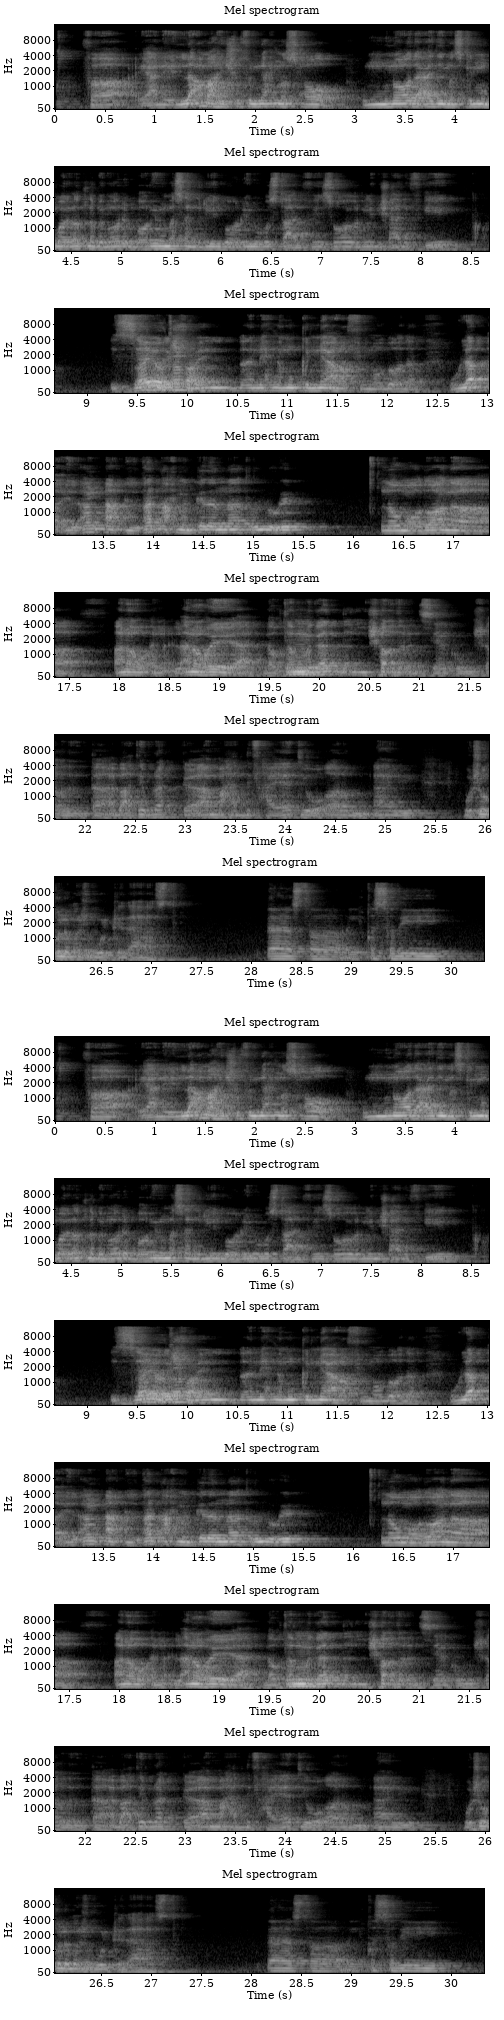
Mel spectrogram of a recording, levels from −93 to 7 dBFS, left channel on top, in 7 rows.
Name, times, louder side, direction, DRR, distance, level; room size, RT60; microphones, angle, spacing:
voice 1, 0.3-2.7 3.1-8.3 9.2-15.4 16.3-17.5 17.9-25.5 25.8-27.1, right 1 dB, 10° left, 1 dB, 1.1 m, -32 dB
voice 2, 9.5-10.2 19.7-20.0 28.2-29.8, left 2 dB, 50° left, 1 dB, 2.0 m, -32 dB
13.5 x 7.9 x 5.1 m, 0.88 s
head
